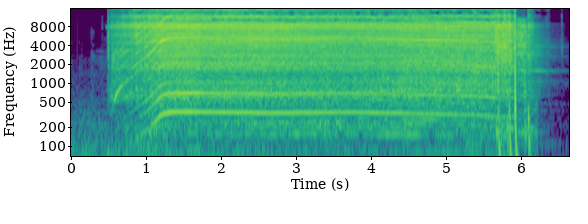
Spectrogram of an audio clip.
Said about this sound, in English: We'll go ahead and screw it in now.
